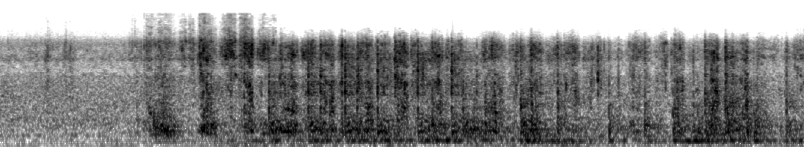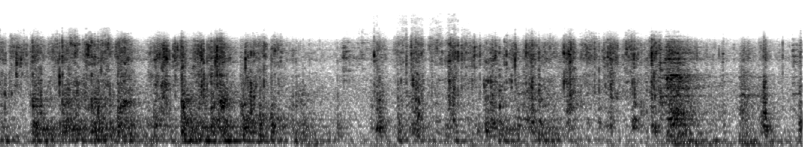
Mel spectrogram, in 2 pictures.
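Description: Paint scraper scraping repeatedly across a surface in quick, uneven strokes, starting about a second in, with a low steady hum underneath.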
